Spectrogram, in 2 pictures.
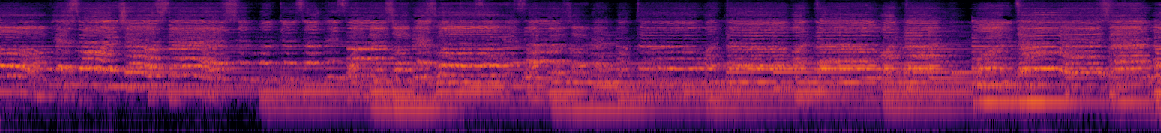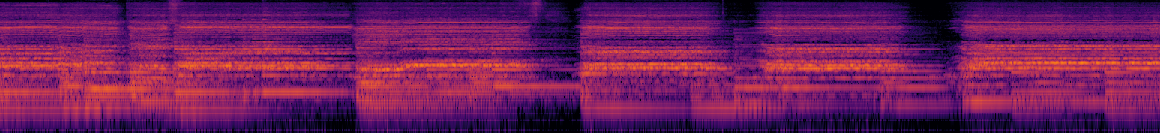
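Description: A choir singing in parts, moving through held notes, with short breaks for breath about two-thirds of the way through and near the end.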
